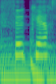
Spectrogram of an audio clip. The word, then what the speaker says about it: Fcukers: C'est Fockers, ça s'écrit F-C-U. K-E-R-S. Ils ont mis le C au mauvais endroit et je pense que c'est fait exprès.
